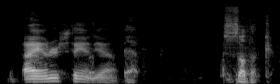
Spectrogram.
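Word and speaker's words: Southwark: UK if it was anywhere else I'd say southwalk yeah it's pronounced s I understand yeah yeah suoc it's a place in London okay well they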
